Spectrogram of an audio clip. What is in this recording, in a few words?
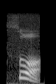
"suo4", chinese voice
